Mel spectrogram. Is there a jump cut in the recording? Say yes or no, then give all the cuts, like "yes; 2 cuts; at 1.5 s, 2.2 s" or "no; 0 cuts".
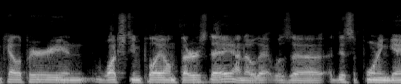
no; 0 cuts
